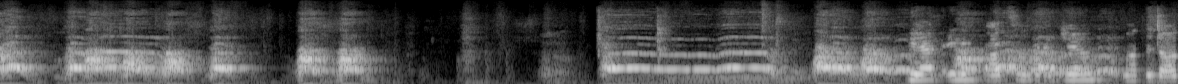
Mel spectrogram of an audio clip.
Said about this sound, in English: About the dogs barking? I didn't hear anything. The dogs, I'm sorry, guys. I'm sorry. The dogs, they over there barking their butt off. That's Brooklyn.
